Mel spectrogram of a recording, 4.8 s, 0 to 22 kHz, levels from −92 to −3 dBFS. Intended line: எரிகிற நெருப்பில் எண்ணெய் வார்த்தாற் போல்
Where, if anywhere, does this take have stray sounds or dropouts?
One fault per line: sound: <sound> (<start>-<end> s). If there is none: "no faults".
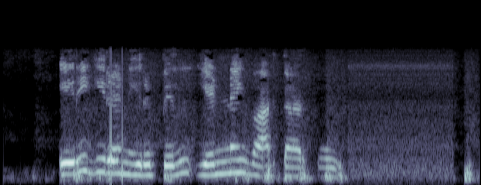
no faults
